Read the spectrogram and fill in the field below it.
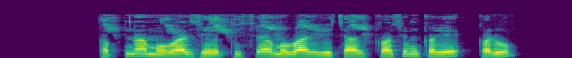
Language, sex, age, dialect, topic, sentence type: Magahi, male, 25-30, Northeastern/Surjapuri, banking, question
